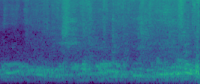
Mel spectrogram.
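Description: Pigeons kept on a rooftop coo in low, soft, continuous throaty murmurs, close by, with a faint background hush.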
